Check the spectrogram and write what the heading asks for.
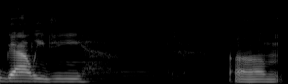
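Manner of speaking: ordinary talk, nothing marked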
